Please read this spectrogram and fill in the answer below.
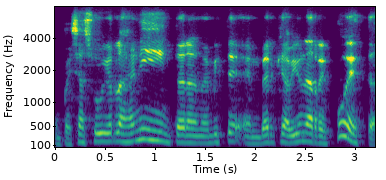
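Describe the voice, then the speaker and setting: A man with an Argentine accent talks at a fairly quick pace over a quiet background. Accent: Argentine Spanish (voseo). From Argentina. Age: 40s. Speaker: painter and graphic designer. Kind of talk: casual interview.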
